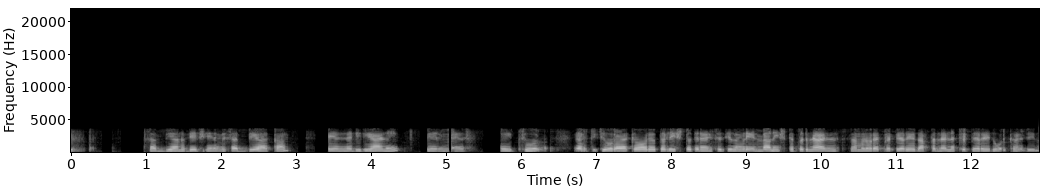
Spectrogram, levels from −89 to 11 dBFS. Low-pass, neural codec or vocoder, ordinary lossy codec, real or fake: 3.6 kHz; codec, 44.1 kHz, 1.7 kbps, Pupu-Codec; none; fake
